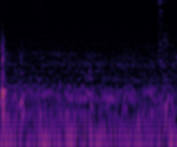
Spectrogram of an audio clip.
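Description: A single short knock as the plastic air box is handled into place, then only faint handling noises over a steady low hum.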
